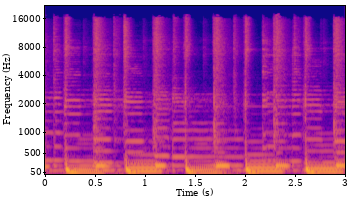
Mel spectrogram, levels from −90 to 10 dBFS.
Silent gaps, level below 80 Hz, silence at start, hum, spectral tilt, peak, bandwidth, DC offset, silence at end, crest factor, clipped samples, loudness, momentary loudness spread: none; -24 dBFS; 0 s; none; -5.5 dB/octave; -4 dBFS; 18 kHz; under 0.1%; 0 s; 14 dB; under 0.1%; -19 LUFS; 3 LU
